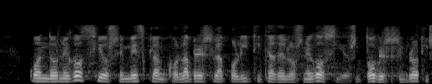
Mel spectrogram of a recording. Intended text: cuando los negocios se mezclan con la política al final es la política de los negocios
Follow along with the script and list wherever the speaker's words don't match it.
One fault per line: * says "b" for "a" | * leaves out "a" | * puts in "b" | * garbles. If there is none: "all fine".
* leaves out "los"
* leaves out "política al final"
* garbles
